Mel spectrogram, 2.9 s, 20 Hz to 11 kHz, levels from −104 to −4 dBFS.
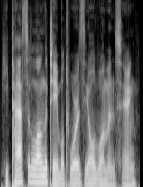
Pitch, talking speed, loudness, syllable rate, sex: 95 Hz, 230 wpm, -20 LUFS, 6.0 syllables/s, male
